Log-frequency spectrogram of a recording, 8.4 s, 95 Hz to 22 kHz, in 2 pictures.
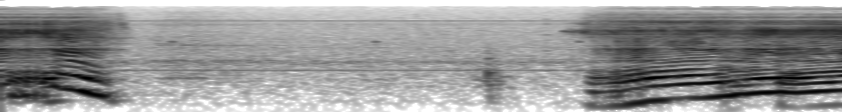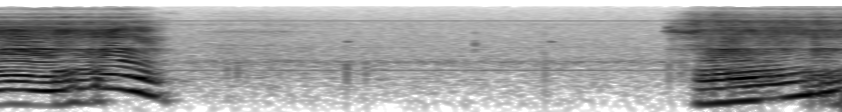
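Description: Long, loud, rattling snores about 2 seconds each, with quiet pauses between, roughly 15 a minute: snoring.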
